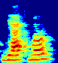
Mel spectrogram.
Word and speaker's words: Yakima: me today well hello Yakima how do you pronounce it Rotarians I heard everyone say so hello Yakima Rotarians thank you so much for the invitation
